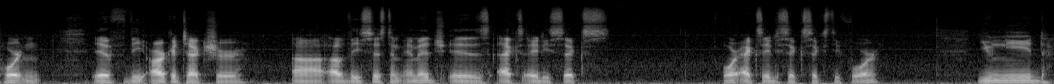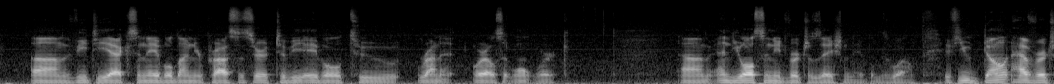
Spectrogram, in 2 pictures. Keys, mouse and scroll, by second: 5.3 click, 6.2 click, 7.2 click, 8.5 click, 9.0 click, 16.3 click.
